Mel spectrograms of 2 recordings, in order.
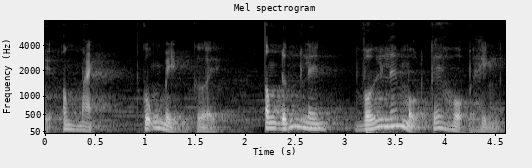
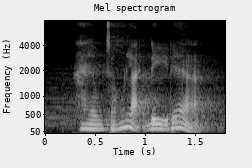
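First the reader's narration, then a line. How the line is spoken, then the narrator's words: Smiling. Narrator (Vietnamese): Ông Mạnh ... mỉm cười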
